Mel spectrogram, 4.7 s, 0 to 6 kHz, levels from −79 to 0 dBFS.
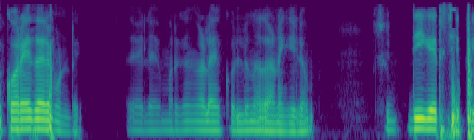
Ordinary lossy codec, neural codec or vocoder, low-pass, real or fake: MP3, 32 kbps; none; 5.4 kHz; real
